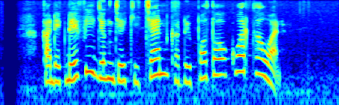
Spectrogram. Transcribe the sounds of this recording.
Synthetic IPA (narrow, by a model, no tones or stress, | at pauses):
kadɛk̚dɛfid͡ʒɨŋd͡ʒɛkit͡ʃɛnkɨrdipɔt̪ɔkuwart̪awan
